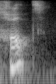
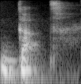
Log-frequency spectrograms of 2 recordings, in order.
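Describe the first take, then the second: First: The first sound is a rough throaty rasp. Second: The first sound is a hard English g. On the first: The speaker calls it right. "we always say J" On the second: The speaker calls it wrong. "So not gut. Never do that"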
